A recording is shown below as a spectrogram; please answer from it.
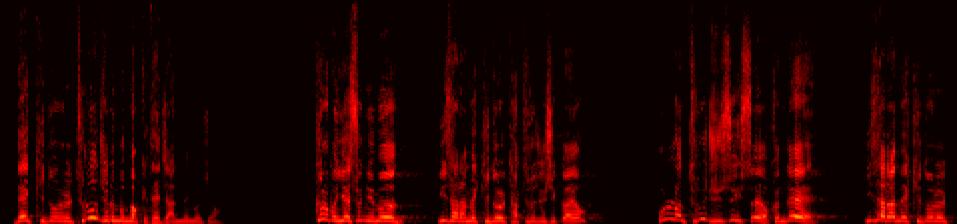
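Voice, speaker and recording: A male pastor preaches a sermon in a church sanctuary. He keeps asking his listeners rhetorical questions and acts out quoted speech. His voice is very high, with a long reverb from the hall.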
